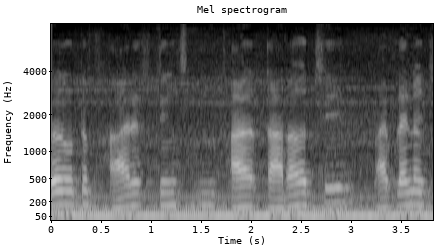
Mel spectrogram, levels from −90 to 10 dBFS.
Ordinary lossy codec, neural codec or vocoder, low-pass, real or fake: none; codec, 16 kHz, 16 kbps, FreqCodec, larger model; none; fake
